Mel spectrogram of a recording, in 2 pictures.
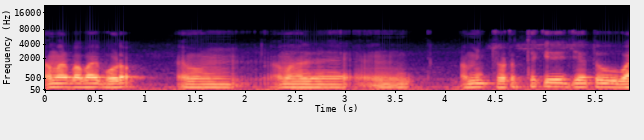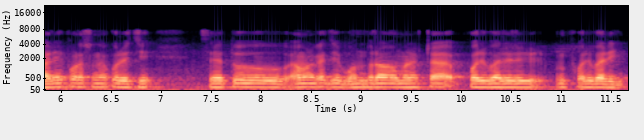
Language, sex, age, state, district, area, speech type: Bengali, male, 30-45, West Bengal, Purulia, urban, spontaneous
